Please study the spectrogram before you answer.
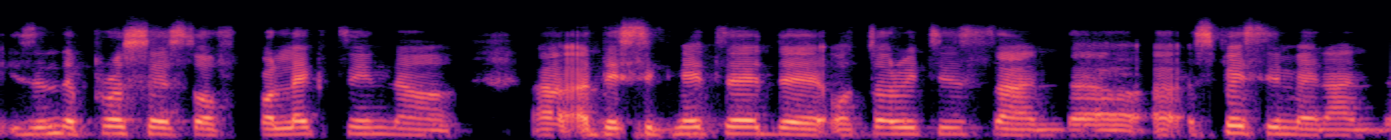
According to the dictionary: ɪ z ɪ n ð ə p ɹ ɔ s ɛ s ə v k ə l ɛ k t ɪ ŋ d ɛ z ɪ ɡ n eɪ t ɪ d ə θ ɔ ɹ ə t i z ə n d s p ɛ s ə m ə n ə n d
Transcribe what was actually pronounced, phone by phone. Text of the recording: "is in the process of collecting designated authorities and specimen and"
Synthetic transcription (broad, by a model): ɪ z ɪ n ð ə p ɹ ɔ s ɛ s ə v k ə l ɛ k t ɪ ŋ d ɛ s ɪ ɡ n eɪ t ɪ d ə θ ɔ ɹ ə t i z ə n d s p ɛ s ə m ə n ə n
